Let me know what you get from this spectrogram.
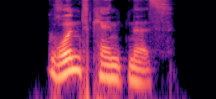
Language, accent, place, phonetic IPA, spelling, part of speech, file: German, Germany, Berlin, [ˈɡʁʊntˌkɛntnɪs], Grundkenntnis, noun, De-Grundkenntnis.ogg
- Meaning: basic knowledge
